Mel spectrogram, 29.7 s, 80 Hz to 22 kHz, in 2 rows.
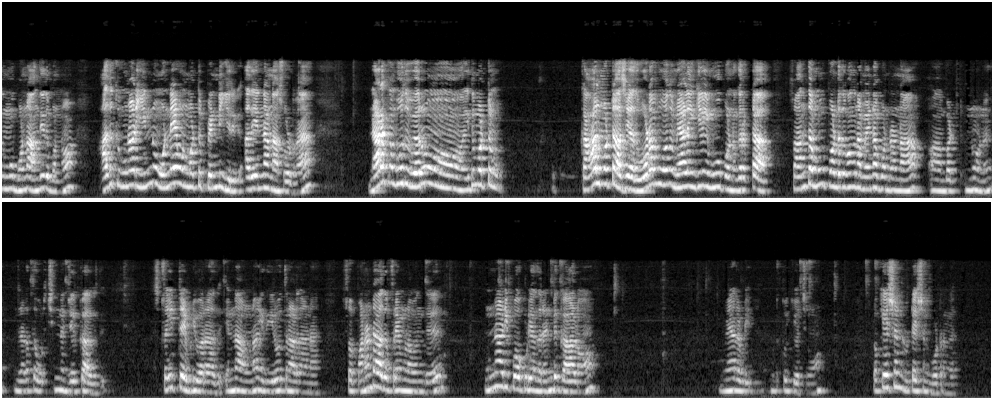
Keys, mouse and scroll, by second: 0.4 scroll down 1, 4.6 space, 5.2 ctrl+s, 5.7 space, 12.0 space, 12.7-13.1 scroll down 2, 13.1-14.2 middle drag, 14.2-15.4 scroll up 7, 15.4 click, 16.1 space, 17.6 space, 18.4-21.4 drag, 21.7 middle click, 22.4 click, 23.2 shift+click, 24.1 KP_3, 24.8-25.4 scroll up 2, 25.4 g, 28.7 ctrl+s, 29.1 space.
